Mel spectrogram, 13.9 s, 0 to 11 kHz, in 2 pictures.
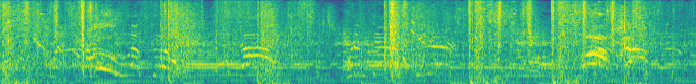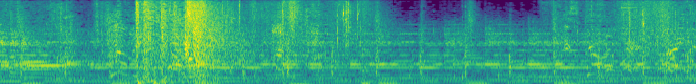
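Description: Gunfire from a shootout in Red Dead Redemption 2: dense bursts of shots and heavy impacts over a steady music bed, with agitated voices shouting across most of the scene.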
